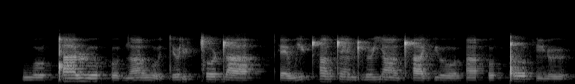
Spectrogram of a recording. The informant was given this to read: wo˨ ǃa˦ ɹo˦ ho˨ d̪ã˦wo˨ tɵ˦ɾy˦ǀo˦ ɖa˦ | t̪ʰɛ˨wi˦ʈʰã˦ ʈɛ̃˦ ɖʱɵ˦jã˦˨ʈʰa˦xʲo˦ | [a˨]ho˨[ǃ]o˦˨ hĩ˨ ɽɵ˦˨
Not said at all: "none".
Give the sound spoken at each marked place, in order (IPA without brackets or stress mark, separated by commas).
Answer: ã˨, ǃ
